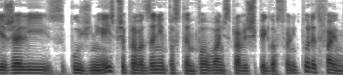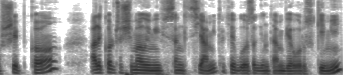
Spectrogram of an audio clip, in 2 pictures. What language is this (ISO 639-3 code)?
pol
